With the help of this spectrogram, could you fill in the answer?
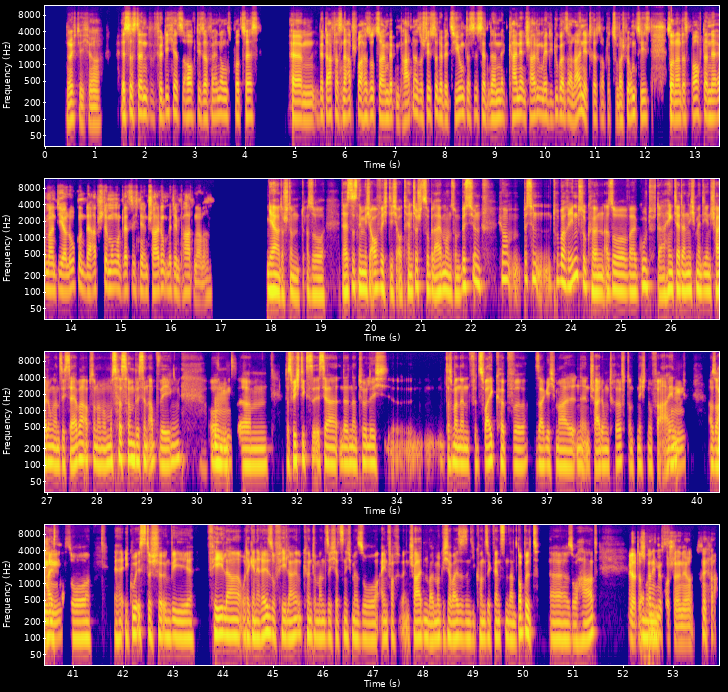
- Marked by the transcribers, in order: laughing while speaking: "man muss das"; other background noise; other noise; laughing while speaking: "Ja"
- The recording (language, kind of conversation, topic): German, podcast, Wie bleibst du authentisch, während du dich veränderst?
